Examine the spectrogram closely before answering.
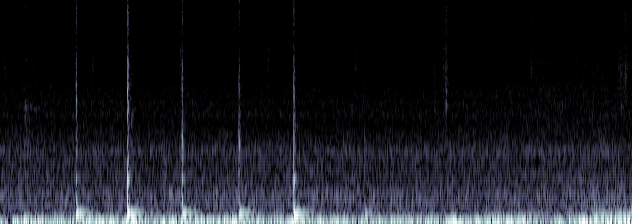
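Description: A car's turn-signal indicator ticking about two and a half times a second over the low rumble of the engine and tyres inside the cabin; the ticking stops a little before the halfway point and comes back near the end.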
